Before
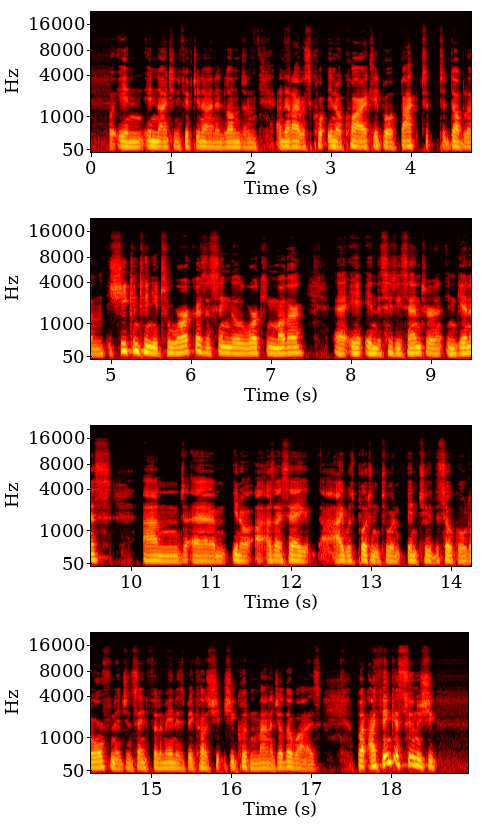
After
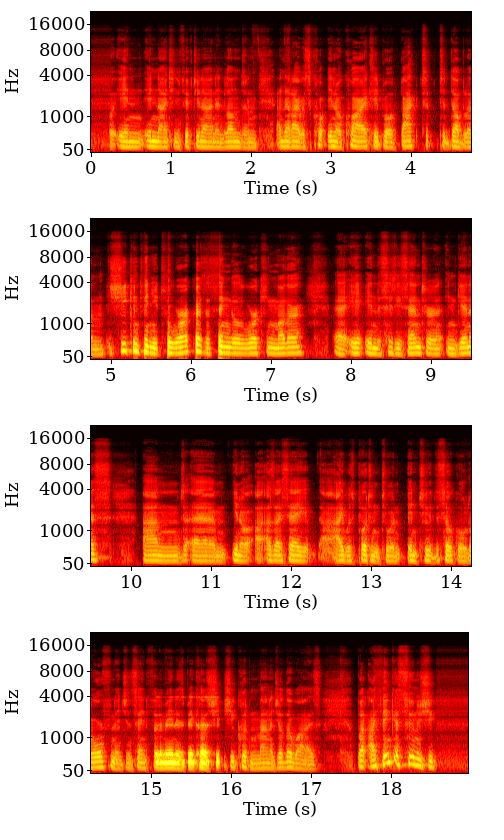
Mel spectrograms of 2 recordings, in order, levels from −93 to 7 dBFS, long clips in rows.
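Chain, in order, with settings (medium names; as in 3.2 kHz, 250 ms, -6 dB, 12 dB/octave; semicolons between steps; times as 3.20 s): spectral levelling over time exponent 0.6; 5.25–6.71 s: transient shaper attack +11 dB, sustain -7 dB; 15.05–15.84 s: small resonant body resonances 230/430/1600/3900 Hz, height 14 dB -> 17 dB, ringing for 35 ms; trim -1 dB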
